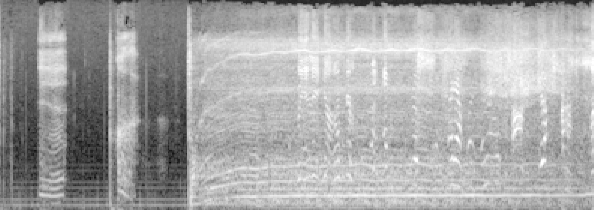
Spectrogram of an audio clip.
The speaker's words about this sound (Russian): Утром рано уберусь, уберусь, уберусь. Пылесосом приберусь, приберусь, приберусь.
